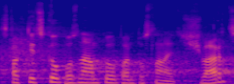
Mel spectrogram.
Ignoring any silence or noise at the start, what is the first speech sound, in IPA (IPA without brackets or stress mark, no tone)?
s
